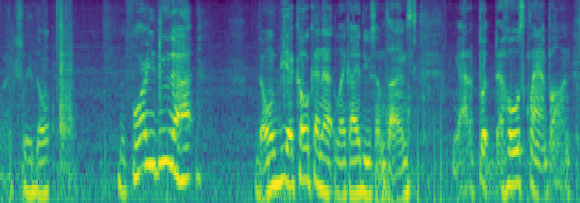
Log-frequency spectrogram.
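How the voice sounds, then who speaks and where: A man's voice at a moderate pace against noticeable background noise. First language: French. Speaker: sailboat liveaboard vlogger. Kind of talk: tutorial. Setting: aboard a sailboat. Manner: casual.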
